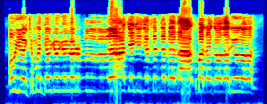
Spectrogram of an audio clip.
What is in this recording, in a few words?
crazy funny voice; minion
